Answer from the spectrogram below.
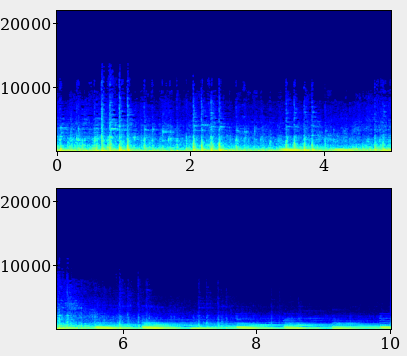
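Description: A train rolls past, its wheels rumbling and clattering in quick irregular clicks over the rails, then settling into a steadier roar as sustained tones rise over the noise.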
